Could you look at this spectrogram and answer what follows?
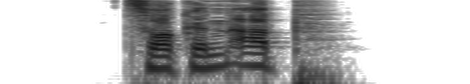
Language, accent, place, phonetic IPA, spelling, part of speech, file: German, Germany, Berlin, [ˌt͡sɔkn̩ ˈap], zocken ab, verb, De-zocken ab.ogg
- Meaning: inflection of abzocken: 1. first/third-person plural present 2. first/third-person plural subjunctive I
